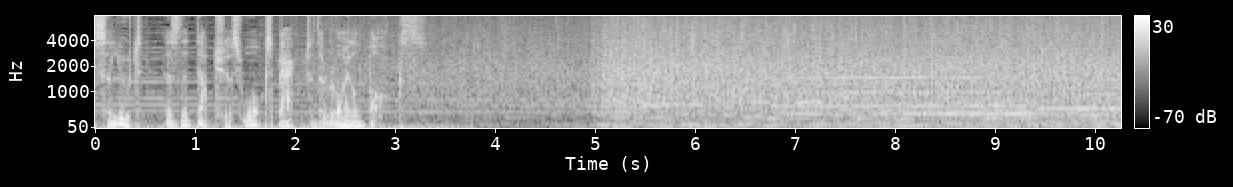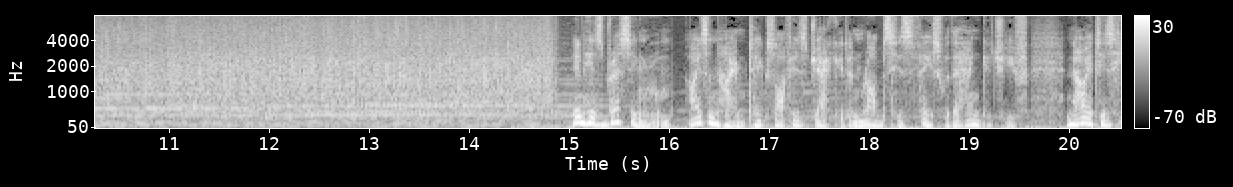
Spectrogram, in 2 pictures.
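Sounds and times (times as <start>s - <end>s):
speech: 0.0s - 3.3s, 15.0s - 20.5s
sustained music: 0.0s - 19.0s
theatre audience standing and applauding: 1.5s - 15.0s.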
